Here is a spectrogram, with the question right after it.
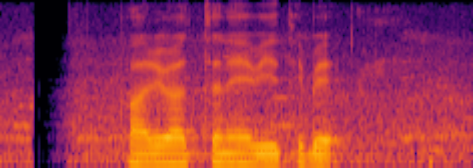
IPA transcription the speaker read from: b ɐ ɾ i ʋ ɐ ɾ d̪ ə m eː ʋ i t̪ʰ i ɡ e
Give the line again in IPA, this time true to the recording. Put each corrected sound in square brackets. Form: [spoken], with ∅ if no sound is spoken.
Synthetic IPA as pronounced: [p] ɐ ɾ i ʋ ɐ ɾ [t̪] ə [n] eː ʋ i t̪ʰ i [b] e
